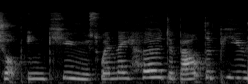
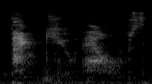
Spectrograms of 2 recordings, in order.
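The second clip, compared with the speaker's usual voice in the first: soft, breathy whispered thanks; grateful hushed whisper to the elves; 5 dB quieter than usual. Acted. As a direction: whisper it at the window. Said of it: "he whispers".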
